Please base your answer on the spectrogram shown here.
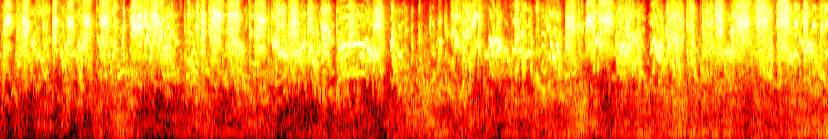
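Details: Happy budgerigars chirping and squawking in a steady, lively jumble of shrill notes and chattering warbles.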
